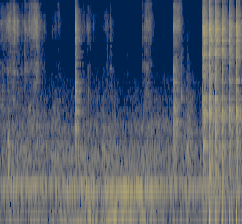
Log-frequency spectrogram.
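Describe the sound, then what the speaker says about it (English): A utensil mixes salt and pepper into a vegetable lasagna filling in a bowl, with soft scraping and occasional knocks, then a quick series of rhythmic clinks at the end. "I'm just going to mix this together until it's pretty well incorporated"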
